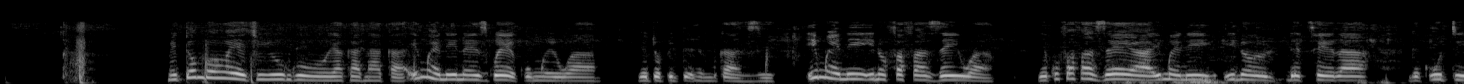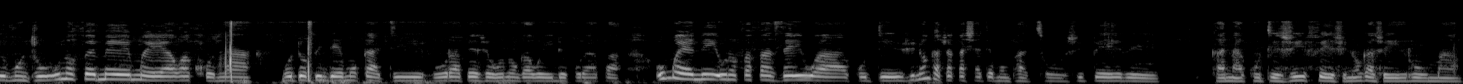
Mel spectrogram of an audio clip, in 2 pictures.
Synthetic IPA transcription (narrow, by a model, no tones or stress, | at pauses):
mito̞mbo̞je̞t͡ʃijuŋɡujakanakaimwe̞niːno̞izwekumwiwa | jetopiemukaːziimwe̞niːno̞fafazeiwa | je̞kufafazejaimwe̞niːno̞ɗe̞t͡se̞raŋɡe̞kutimuntʰuːno̞fememwejawakʰo̞na | uto̞pinde̞mukatiuɾapeʐeuno̞ŋɡaweiɗe̞kuɾaːpaumwe̞niuno̞fafazeiwakutiʐino̞ŋɡaʐakaʃatamumpʰat͡soʐipe̞re | kanakutiʐife̞ʐino̞ŋɡaʐeiruːma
